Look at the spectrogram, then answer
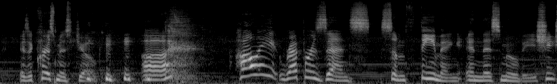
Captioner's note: laughs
